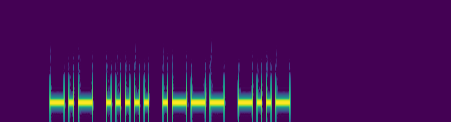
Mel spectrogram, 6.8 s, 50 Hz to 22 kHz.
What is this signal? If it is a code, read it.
Morse code, heard as a keyed tone, about 17 wpm, 700 Hz. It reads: K5JX
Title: Call Signs Repeated 2x - 17wpm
